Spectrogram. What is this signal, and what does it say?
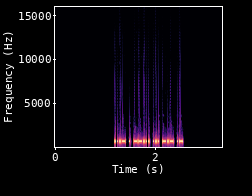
Morse code, heard as a keyed tone, about 50 wpm, 700 Hz. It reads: VE7SKA
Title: DXCC-100 Call Signs - 6 Characters - 50wpm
